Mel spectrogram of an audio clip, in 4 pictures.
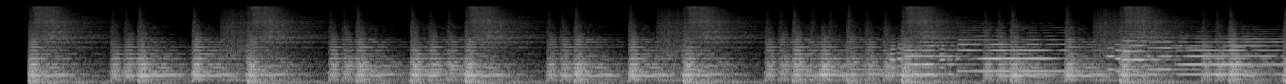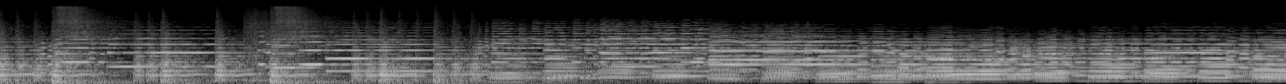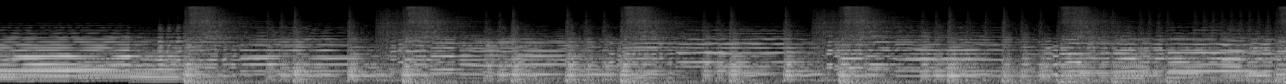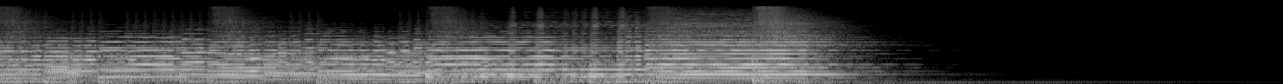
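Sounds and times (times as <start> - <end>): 
fanfare: 0.3 - 48.0.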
